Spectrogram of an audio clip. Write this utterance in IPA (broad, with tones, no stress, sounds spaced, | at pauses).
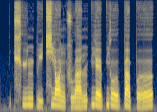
t͡ɕʰ y˥ n p ḭ˨˩ t͡ɕ j ɑ˥˩ ŋ ʂ w a˧˥ n p j ɛ˥˧ p j o˥˧ ʊ̯ p ä˥˩ p ɤ˧˥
